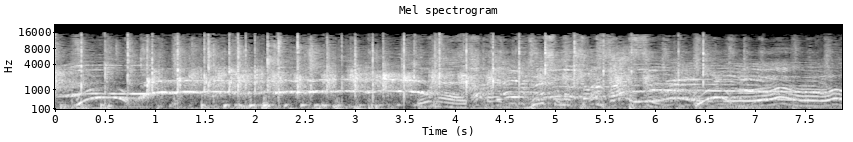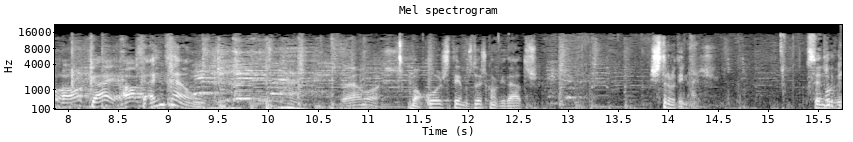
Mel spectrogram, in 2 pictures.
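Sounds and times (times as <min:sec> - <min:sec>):
audience clapping: 0:00.0 - 0:08.4
voices calling and whooping: 0:00.0 - 0:10.8
speech: 0:08.2 - 0:09.9, 0:10.8 - 0:13.3, 0:13.9 - 0:14.6, 0:15.5 - 0:15.7.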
